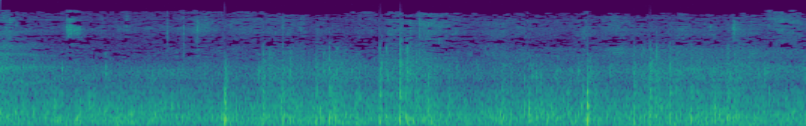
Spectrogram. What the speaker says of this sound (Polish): Za chwilę nastąpi pokaz ogni sztucznych z angielska fajerwerków.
